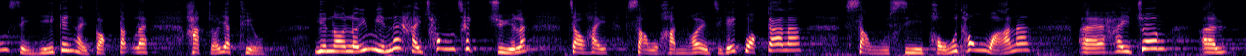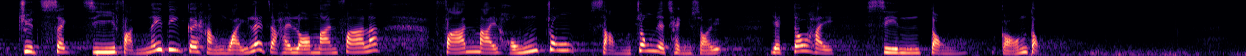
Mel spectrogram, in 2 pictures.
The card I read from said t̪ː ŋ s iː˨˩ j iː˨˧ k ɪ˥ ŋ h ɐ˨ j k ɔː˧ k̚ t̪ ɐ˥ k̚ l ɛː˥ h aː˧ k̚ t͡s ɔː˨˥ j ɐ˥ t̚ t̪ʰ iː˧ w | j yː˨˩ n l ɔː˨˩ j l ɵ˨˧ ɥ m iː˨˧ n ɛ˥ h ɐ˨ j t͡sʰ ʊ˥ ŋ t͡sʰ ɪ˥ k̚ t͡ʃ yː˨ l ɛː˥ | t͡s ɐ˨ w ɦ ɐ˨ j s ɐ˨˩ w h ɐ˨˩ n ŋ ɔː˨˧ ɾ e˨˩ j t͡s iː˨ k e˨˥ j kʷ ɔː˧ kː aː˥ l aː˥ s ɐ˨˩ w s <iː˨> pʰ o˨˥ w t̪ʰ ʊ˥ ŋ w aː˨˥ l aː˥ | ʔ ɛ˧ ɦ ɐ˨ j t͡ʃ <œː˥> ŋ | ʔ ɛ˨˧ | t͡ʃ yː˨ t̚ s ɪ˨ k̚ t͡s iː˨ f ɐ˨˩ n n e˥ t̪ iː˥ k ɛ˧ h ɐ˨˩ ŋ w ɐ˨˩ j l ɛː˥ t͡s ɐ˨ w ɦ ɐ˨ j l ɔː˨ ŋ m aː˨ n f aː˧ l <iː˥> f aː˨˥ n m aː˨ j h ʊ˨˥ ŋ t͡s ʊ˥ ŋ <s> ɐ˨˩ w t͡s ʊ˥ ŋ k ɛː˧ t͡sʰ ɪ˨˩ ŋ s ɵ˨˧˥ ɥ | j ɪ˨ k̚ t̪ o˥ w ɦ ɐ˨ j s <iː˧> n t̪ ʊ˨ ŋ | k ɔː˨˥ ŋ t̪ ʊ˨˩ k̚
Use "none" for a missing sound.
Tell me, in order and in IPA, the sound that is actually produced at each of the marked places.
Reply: iː˨, œː˥, aː˥, s, iː˧

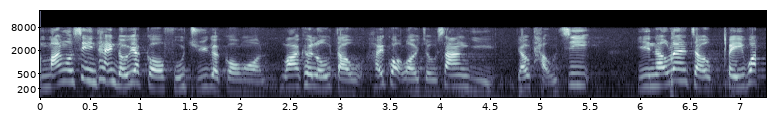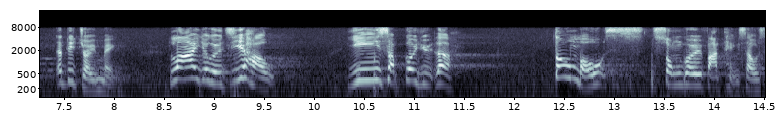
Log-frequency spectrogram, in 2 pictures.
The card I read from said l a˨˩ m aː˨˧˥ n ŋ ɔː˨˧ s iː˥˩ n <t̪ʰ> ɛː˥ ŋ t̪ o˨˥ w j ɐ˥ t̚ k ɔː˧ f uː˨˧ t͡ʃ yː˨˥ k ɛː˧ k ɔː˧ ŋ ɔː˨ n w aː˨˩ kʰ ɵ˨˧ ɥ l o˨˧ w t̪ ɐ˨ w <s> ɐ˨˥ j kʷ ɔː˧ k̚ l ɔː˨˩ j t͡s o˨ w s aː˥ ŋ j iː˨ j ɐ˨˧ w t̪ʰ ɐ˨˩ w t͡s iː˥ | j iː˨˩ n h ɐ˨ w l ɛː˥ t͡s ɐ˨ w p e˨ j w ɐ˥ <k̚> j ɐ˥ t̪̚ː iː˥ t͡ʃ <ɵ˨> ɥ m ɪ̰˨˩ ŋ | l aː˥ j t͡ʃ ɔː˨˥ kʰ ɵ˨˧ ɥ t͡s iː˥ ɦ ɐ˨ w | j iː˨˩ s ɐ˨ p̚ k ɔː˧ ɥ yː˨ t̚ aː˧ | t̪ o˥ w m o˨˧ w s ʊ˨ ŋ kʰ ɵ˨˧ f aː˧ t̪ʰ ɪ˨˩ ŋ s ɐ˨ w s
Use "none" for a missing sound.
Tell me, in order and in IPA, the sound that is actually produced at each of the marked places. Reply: t̪ʰ, h, t̚, ɵ˨

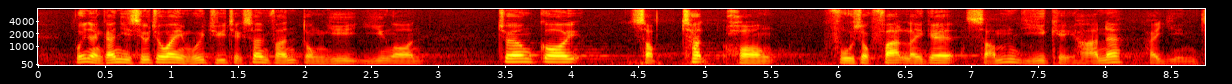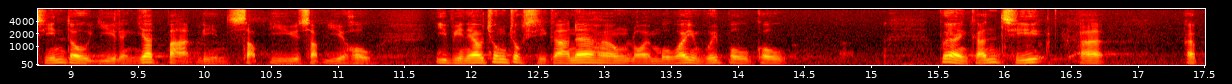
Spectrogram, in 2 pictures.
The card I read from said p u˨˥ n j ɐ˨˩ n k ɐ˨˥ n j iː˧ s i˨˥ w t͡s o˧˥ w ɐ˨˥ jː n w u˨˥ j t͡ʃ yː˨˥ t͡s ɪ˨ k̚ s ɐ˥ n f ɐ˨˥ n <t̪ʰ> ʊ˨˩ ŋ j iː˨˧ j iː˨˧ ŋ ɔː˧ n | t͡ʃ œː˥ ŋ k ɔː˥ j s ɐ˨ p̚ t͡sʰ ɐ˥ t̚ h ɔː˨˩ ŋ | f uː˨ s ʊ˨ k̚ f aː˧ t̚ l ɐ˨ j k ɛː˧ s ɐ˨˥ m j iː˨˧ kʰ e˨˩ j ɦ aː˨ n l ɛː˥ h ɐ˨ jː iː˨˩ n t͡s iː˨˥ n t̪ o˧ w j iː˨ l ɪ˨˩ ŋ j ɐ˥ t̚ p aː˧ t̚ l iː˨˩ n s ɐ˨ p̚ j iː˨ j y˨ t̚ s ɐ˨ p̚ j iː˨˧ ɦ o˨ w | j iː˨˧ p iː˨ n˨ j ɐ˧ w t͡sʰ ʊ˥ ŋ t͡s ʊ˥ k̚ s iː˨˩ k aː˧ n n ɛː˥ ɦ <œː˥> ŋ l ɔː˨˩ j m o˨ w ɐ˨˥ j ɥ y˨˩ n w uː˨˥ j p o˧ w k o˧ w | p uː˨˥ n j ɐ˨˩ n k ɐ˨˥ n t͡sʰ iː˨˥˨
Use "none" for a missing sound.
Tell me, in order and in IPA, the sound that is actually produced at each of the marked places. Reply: t̪, œː˧

